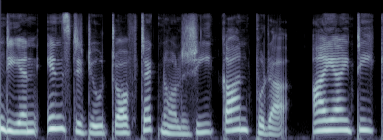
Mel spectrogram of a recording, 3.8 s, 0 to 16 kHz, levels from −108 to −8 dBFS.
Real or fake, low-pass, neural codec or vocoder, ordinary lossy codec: real; 10.8 kHz; none; none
